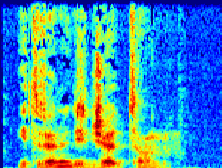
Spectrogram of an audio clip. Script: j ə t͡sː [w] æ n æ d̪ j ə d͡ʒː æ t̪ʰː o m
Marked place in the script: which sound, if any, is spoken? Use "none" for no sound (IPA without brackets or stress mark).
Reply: v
